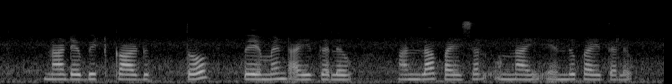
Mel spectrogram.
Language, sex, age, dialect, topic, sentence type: Telugu, male, 31-35, Telangana, banking, question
